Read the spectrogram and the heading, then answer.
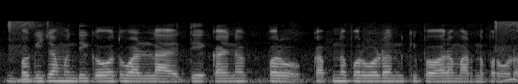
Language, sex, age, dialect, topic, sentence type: Marathi, male, 18-24, Varhadi, agriculture, question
